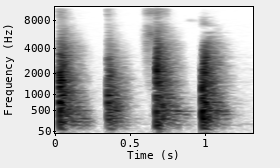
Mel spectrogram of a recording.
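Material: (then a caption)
Plastic. A clear double-ply plastic drum head, fresh out of the box and not yet mounted on a drum, is tapped four times. Each tap gives a short, damped thunk that dies away within about a quarter second. The sound is darker than a single-ply head's, with the fundamental tone coming through quickly and little ring.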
